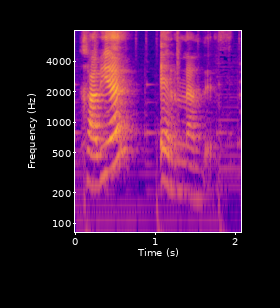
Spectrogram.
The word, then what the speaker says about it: Javier Hernández: Javier Hernández. Remember, the H in Spanish is silent.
